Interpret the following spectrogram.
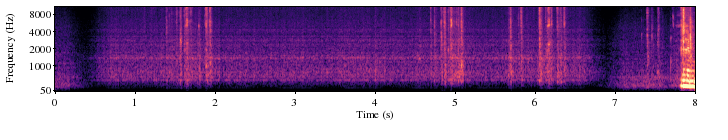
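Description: Faint, scattered small clicks of a metal transfer tool catching yarn and lifting stitches back onto the plastic needles of an LK150 knitting machine, with a faint steady hum underneath.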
